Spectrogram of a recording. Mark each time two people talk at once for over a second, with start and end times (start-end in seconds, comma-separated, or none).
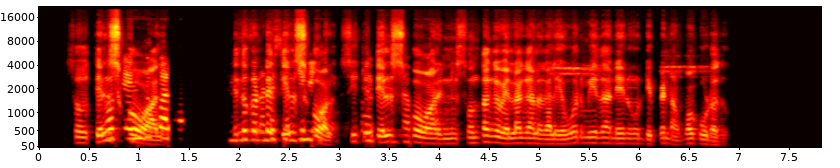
2.0-4.0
